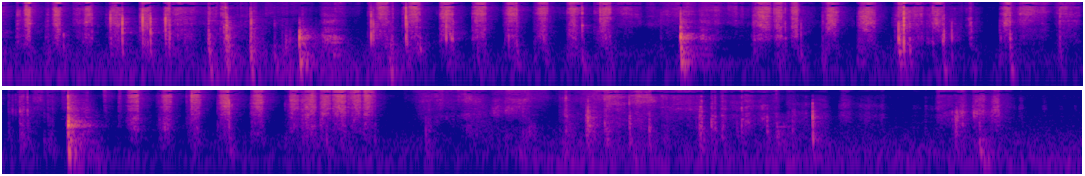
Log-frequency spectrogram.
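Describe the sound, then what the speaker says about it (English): Rapid, rhythmic rubbing strokes of an ink pad dabbed along the edges of cut paper pieces for crafting, continuous close scratchy patter with brief pauses, no voices. "I am going to just ink the edges."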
